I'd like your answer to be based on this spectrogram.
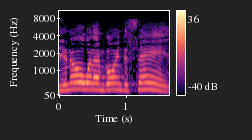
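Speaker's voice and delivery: nervous, trembling, quivering voice. Retelling a new preacher's first sermon to the brothers, imitating a quivering voice. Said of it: "his voice is quivering when he says".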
